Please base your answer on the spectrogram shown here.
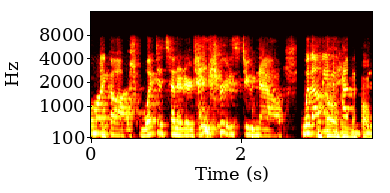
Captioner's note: laugh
